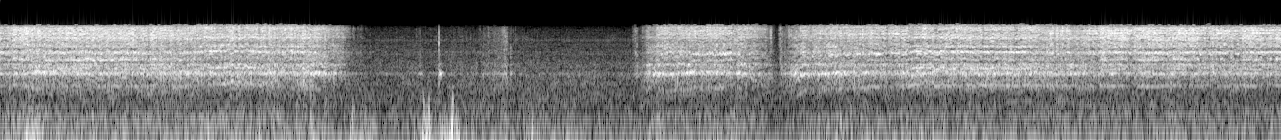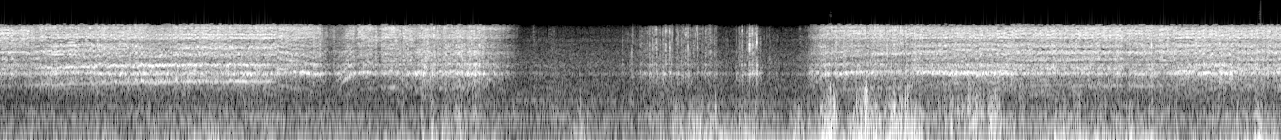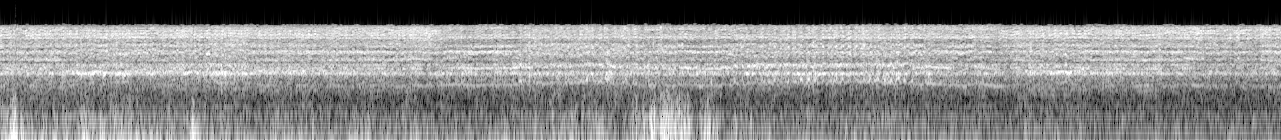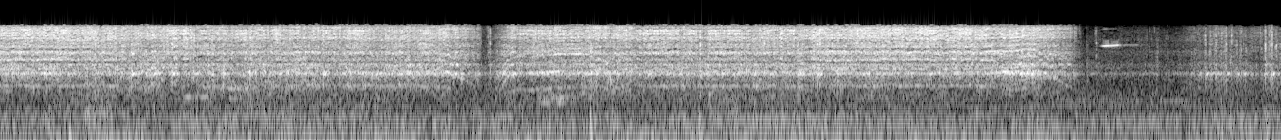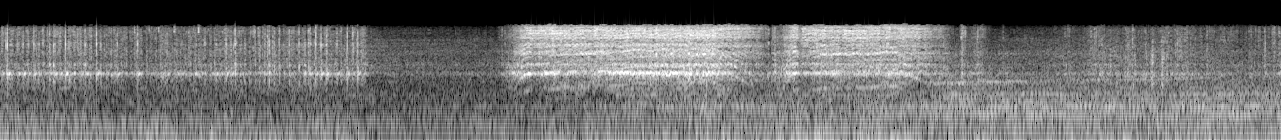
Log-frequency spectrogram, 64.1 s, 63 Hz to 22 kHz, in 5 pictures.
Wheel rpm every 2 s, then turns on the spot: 160, 130, 0, 60, 130, 160, 160, 140, 110, 20, 60, 160, 160, 160, 160, 160, 160, 160, 160, 170, 160, 120, 140, 160, 90, 10, 20, 10, 100, 100, 50, 20.
18-20 50-56 62-64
